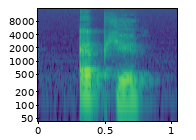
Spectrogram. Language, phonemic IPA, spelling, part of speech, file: Dutch, /ˈɛpjə/, appje, noun, Nl-appje.ogg
- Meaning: diminutive of app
